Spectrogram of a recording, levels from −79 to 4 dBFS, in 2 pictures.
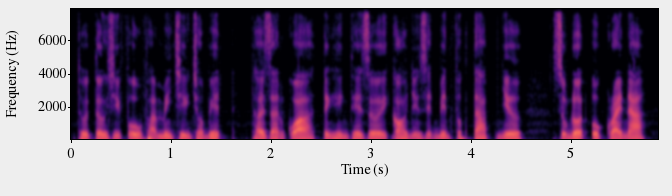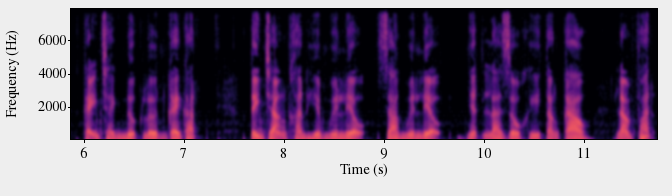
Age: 20-39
